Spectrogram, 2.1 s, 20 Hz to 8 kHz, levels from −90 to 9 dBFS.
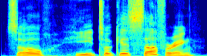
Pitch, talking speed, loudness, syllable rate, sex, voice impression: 165 Hz, 145 wpm, -16 LUFS, 3.9 syllables/s, male, masculine, adult-like, slightly middle-aged, slightly thick, slightly tensed, slightly weak, bright, slightly soft, clear, fluent, slightly cool, slightly intellectual, refreshing, sincere, calm, slightly friendly, slightly reassuring, slightly elegant, slightly lively, slightly kind, slightly modest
